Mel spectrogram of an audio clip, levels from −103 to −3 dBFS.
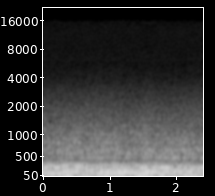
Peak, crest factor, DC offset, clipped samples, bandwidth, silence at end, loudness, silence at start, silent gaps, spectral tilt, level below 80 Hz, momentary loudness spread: -10 dBFS; 12 dB; under 0.1%; under 0.1%; 2.5 kHz; 0 s; -23 LUFS; 0 s; none; -12.5 dB/octave; -30 dBFS; 3 LU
